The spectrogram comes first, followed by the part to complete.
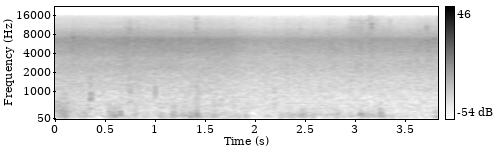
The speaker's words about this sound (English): So now you should be able to hear above my head. If that's where the sound is coming from, above my head right now. The sound of the wind in the trees.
